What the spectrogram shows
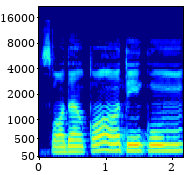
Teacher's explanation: صاد کو موٹا ادا کرنا ہے، دال کو نرم سے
